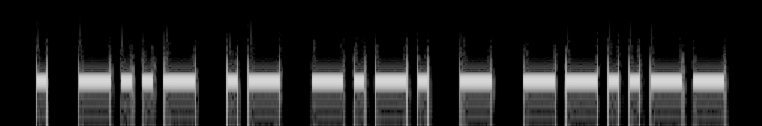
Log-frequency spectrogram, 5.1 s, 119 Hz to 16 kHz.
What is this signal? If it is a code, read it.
Morse code, heard as a keyed tone, about 17 wpm, 700 Hz. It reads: EXACT,
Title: Sentences from Top 1300 Words 17wpm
